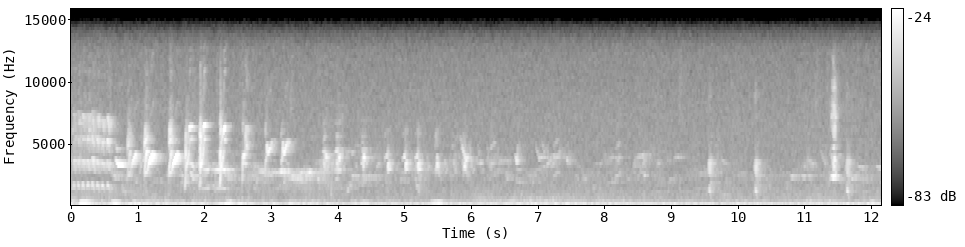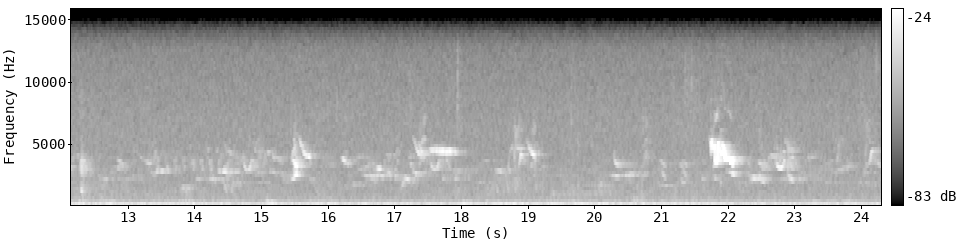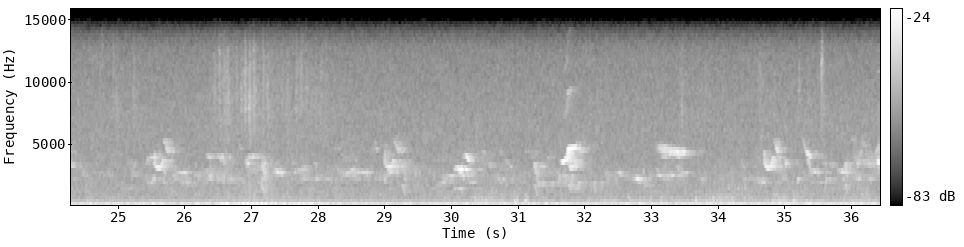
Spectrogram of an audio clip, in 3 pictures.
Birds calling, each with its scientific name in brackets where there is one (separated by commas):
Iiwi (Drepanis coccinea), Hawaii Amakihi (Chlorodrepanis virens), Hawaii Akepa (Loxops coccineus), Apapane (Himatione sanguinea)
